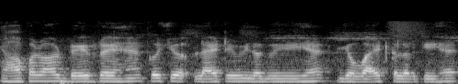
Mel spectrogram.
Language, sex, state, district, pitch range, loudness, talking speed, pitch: Hindi, male, Haryana, Rohtak, 135-145 Hz, -16 LUFS, 220 wpm, 140 Hz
